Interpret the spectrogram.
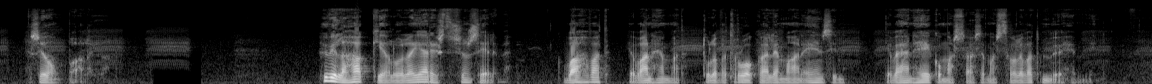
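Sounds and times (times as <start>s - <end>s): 
spotted nutcracker giving harsh rasping calls: 0.0s - 2.0s, 6.5s - 9.4s
speech: 0.3s - 1.1s, 3.2s - 11.1s.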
